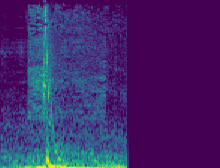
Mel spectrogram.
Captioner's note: portal forcefully closes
